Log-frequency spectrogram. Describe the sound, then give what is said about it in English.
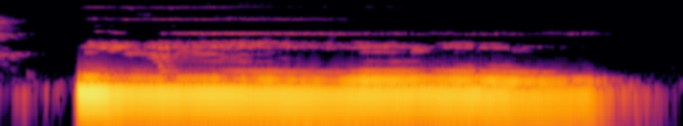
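A single sustained closed-mouth hum on the exhale, on one steady low pitch, lasting about three and a half seconds, clear, then tapering off at the end of the breath. No talking. “Let's see if you can keep it internal and keep it as a hum.”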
